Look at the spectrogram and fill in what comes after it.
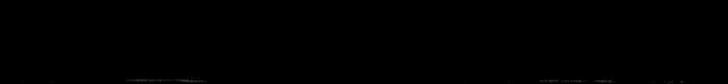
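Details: Sapphire, a sleeping cat, purring and snoring in the Head Hutt: two soft, low rumbling breaths about four seconds apart, each under a second long, in an otherwise quiet indoor room.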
